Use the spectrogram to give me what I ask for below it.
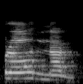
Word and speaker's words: pronunciation: So though it is pronounced, the right pronunciation is pronun. It's not pro, so it doesn't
